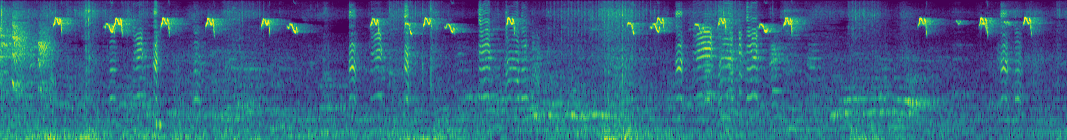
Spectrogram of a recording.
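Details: Red avadavat sounds: a run of bright, very high whistled pips, repeated roughly every half second, interleaved with rapid chirping twitters. There is a quiet background with occasional soft rustles.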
